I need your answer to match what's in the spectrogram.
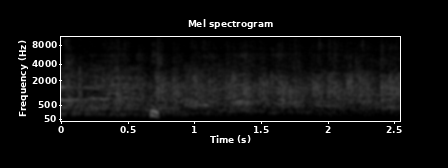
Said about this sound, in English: No, you may want to hold them claps, because it will be personal.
